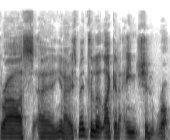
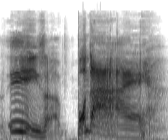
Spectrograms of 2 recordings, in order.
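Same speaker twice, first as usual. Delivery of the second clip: bad put-on old karate master voice, higher; 7 semitones higher than usual. Showing off bonsai-style model trees, terrible Miyagi impression. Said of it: "It's a terrible impression of, of Miyagi".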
